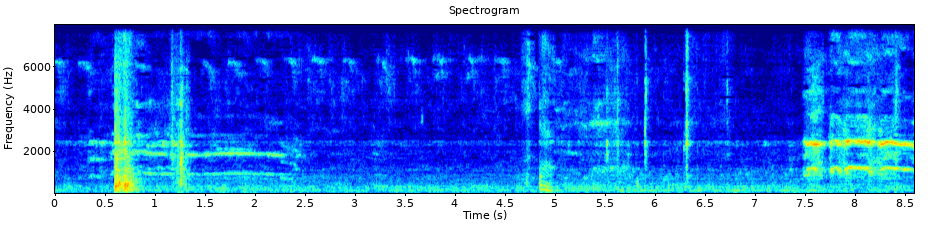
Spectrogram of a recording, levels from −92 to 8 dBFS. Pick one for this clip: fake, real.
fake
